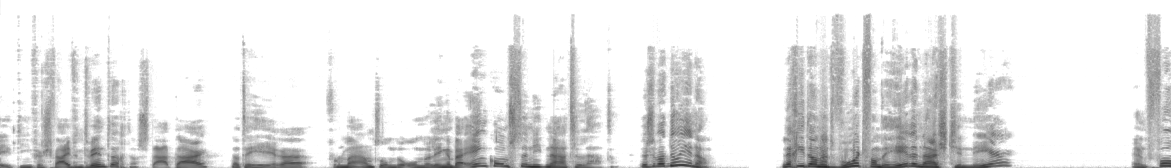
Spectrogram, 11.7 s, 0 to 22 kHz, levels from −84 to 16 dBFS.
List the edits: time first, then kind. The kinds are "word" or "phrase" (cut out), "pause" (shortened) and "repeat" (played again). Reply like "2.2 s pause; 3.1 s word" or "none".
2.2 s pause; 3.2 s pause; 6.3 s pause; 7.5 s pause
